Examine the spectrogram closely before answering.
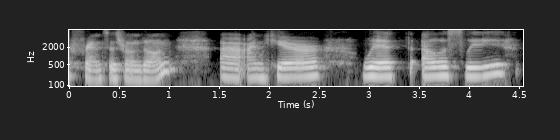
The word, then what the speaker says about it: Ellis Leigh: Is it Ellis Leigh? Yep.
